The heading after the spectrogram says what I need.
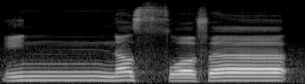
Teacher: نون مشدد اس پہ ہم غنہ کریں گے، صاد کو موٹا کریں گے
